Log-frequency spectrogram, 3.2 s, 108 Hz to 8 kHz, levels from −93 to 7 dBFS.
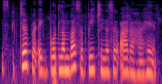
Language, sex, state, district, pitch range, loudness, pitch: Hindi, female, Arunachal Pradesh, Lower Dibang Valley, 200-220 Hz, -19 LUFS, 210 Hz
